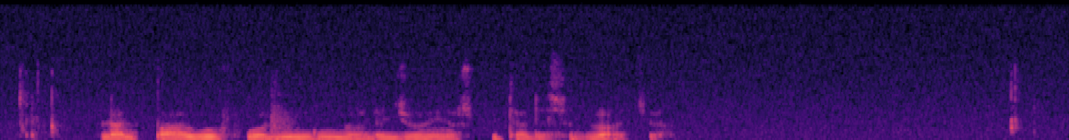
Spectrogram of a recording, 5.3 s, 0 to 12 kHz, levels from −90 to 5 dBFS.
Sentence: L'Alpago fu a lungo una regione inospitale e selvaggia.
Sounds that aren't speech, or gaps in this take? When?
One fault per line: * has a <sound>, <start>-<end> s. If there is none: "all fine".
all fine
